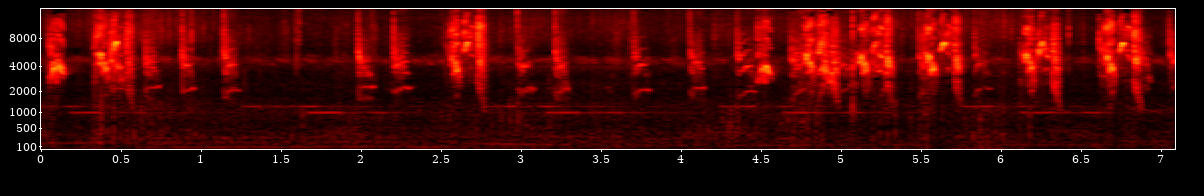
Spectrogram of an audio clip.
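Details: Several sparrows arriving to be fed at a Tenmangu shrine, 3 October 2021, giving a busy stream of sharp, high chirps in dense bursts, with brief quieter gaps and a faint steady tone in the background.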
